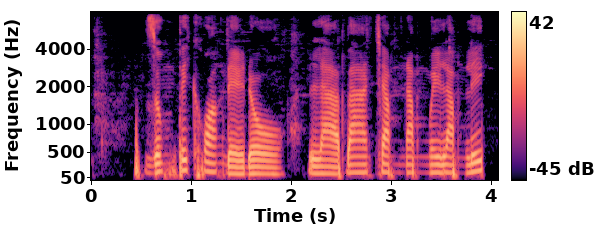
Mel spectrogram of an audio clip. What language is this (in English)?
Vietnamese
